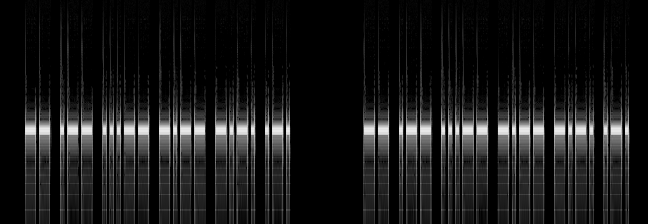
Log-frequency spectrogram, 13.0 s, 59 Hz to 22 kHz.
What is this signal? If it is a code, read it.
Morse code, heard as a keyed tone, about 17 wpm, 700 Hz. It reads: MW3YCR MW3YCR
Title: DXCC-100 Call Signs - 6 Characters - Repeated 3x - 17wpm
